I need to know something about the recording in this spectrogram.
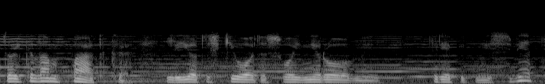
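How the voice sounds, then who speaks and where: A man narrating a literary radio play in a measured storytelling manner. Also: fairly low pitch. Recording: muffled, phone-like sound with music. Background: music.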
